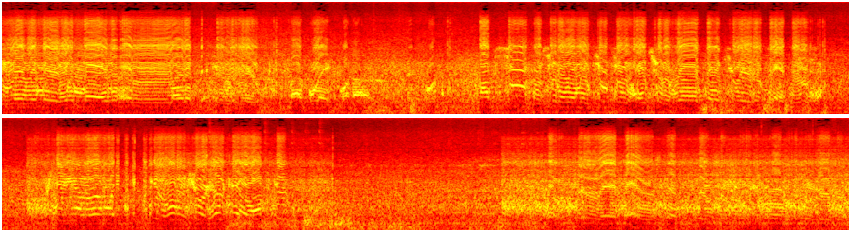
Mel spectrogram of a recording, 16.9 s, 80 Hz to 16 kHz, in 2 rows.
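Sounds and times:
distorted radio voice: 0:00.0 - 0:11.6, 0:13.4 - 0:16.9
steady radio hiss: 0:00.0 - 0:16.9.

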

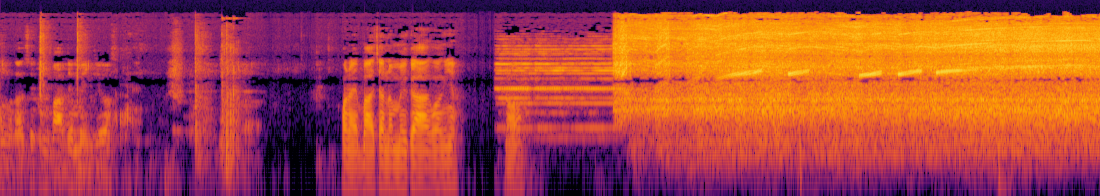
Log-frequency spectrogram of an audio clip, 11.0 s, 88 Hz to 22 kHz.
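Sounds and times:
electric drill running: 0:06.1 - 0:11.0.

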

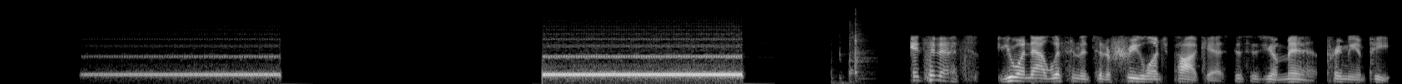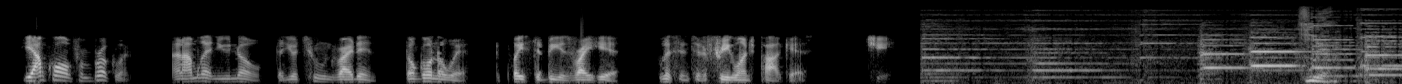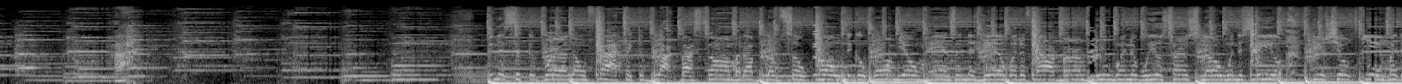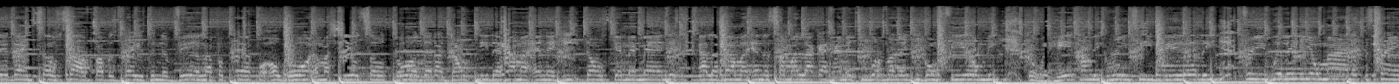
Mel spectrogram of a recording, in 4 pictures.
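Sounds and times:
telephone ringback tone: 0:00.8 - 0:02.9, 0:05.4 - 0:07.5
intro music: 0:23.2 - 0:56.0.

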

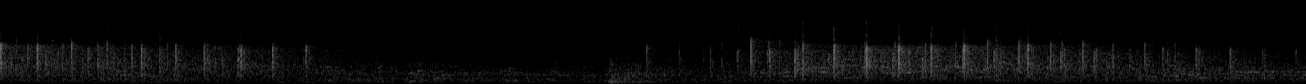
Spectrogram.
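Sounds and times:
audience clapping: 0:00.0 - 0:03.2, 0:06.4 - 0:13.0.

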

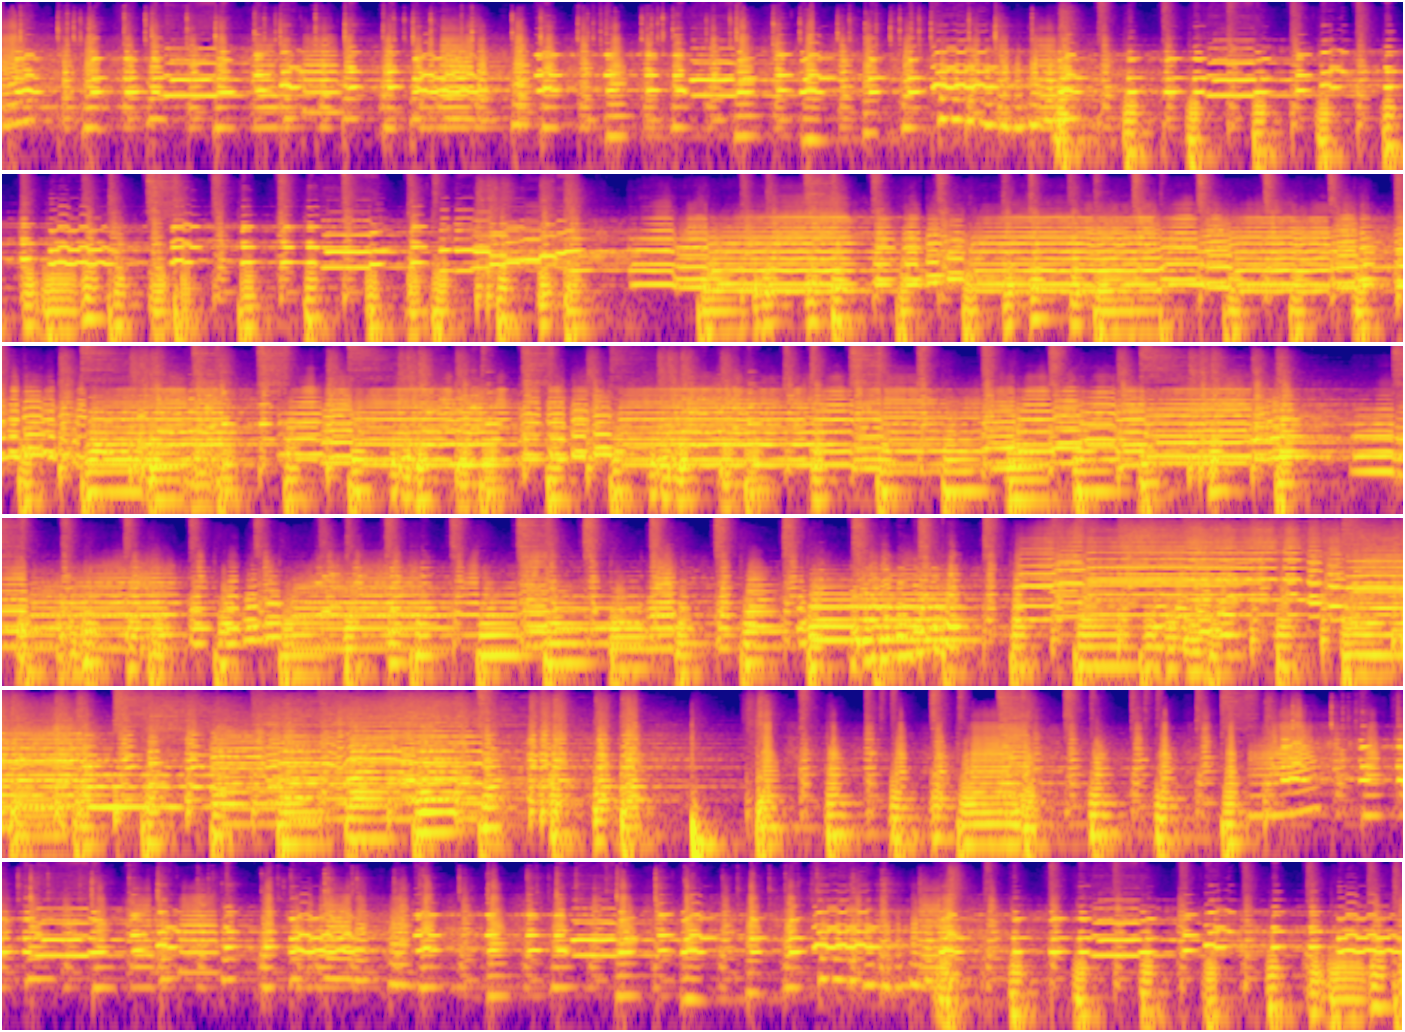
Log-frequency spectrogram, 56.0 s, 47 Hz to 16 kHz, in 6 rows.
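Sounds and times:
wind melody with trills: 0:00.0 - 0:13.6, 0:46.2 - 0:56.0
brass band playing polka: 0:00.0 - 0:56.0
tubas oom-pah accompaniment: 0:00.0 - 0:56.0.

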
